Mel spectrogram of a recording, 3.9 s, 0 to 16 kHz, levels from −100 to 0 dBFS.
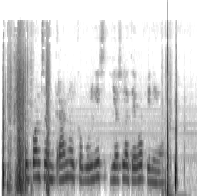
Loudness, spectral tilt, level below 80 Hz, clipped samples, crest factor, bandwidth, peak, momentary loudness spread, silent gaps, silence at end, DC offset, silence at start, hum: -26 LUFS; -6.5 dB/octave; -42 dBFS; under 0.1%; 24 dB; 11.5 kHz; 0 dBFS; 10 LU; none; 0.4 s; under 0.1%; 0.05 s; none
